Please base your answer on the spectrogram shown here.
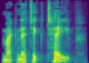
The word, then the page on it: magnetic tape: British English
